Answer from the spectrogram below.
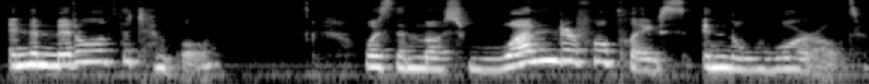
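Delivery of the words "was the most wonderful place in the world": plain reading voice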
